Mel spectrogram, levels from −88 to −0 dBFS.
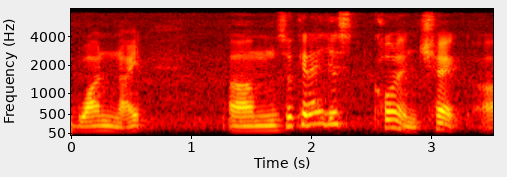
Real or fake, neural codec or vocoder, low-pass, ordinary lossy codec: real; none; 7.2 kHz; none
